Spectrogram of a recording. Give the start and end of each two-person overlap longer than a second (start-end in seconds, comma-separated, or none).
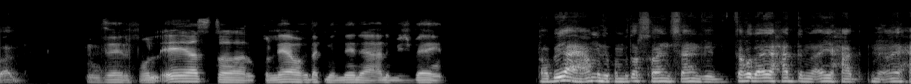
none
